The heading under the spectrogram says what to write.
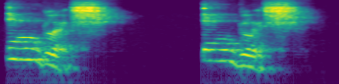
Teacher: no finalzinho aqui, ela vai fazer um som de sh, sh, que nem acontece quando falamos o idioma espanhol, que em inglês é Spanish.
